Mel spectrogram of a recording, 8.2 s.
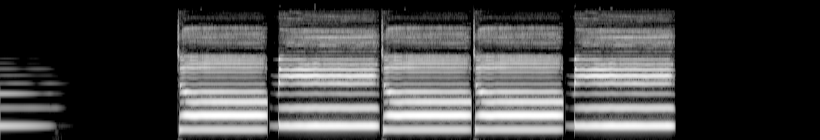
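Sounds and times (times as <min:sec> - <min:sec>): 
person singing medium solfa training exercise: 0:01.8 - 0:06.8.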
